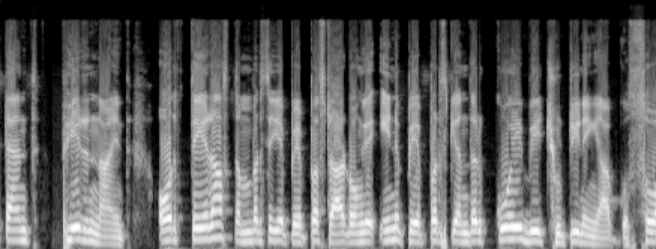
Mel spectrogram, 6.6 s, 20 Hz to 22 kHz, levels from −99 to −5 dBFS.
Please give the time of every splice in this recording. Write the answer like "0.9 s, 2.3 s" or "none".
none

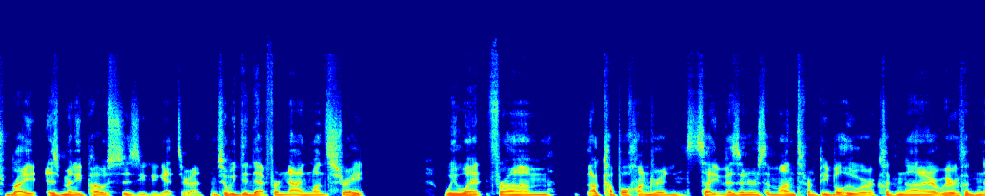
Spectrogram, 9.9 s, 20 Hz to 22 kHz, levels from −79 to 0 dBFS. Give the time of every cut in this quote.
2.1 s, 5.7 s

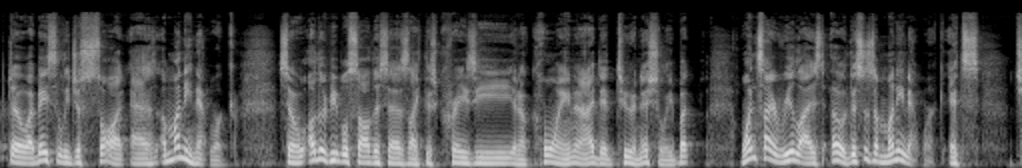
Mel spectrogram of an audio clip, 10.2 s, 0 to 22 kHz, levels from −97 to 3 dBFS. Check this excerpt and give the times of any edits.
none

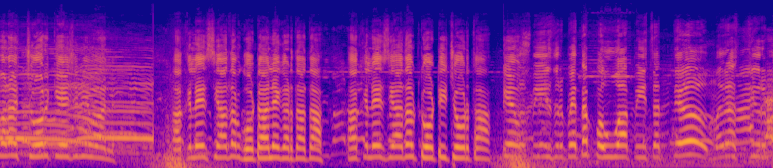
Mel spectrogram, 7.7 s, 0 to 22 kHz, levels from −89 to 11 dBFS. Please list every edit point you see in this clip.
1.5 s, 5.0 s

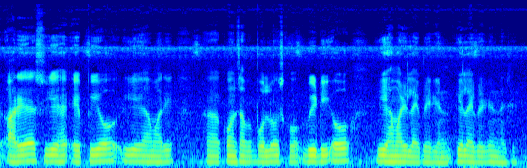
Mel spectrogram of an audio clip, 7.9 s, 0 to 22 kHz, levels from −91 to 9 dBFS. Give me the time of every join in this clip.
none

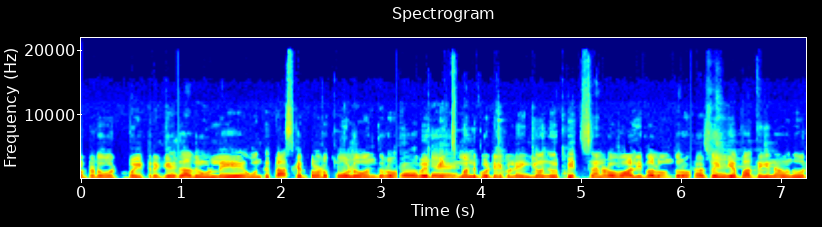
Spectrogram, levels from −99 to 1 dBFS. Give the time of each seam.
1.0 s

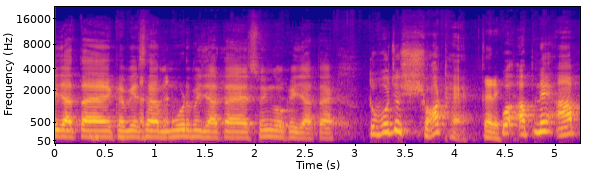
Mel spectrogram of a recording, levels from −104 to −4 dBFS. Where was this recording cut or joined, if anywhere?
none

